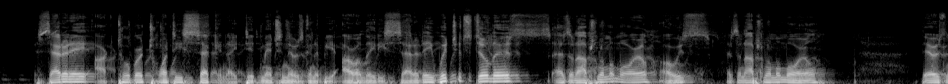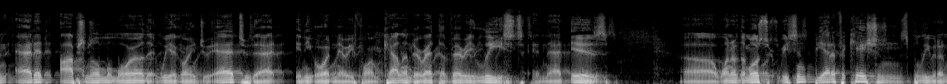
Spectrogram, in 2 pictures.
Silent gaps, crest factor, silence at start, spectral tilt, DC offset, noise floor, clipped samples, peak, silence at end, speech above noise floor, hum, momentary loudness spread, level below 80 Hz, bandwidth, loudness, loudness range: none; 18 dB; 0.35 s; -7 dB/octave; under 0.1%; -55 dBFS; under 0.1%; 0 dBFS; 0 s; 36 dB; none; 9 LU; -30 dBFS; 11.5 kHz; -20 LUFS; 4 LU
